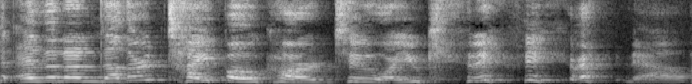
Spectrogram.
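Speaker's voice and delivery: high, laughing incredulity; giggly, exasperated exclaiming; amused disbelief. Real, not acted. Amused disbelief at another typo.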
